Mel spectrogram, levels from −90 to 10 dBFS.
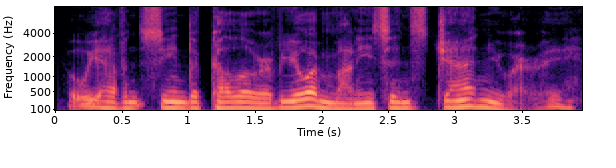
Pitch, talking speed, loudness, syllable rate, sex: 125 Hz, 150 wpm, -17 LUFS, 4.2 syllables/s, male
